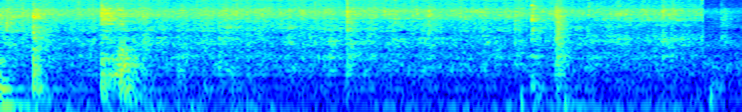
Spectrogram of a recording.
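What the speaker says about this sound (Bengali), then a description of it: "তেল দিয়ে প্রথমে আমি পেঁয়াজটা দিয়ে দিচ্ছি পেঁয়াজটা আমি একটু নেড়ে লাল লাল করে ভেজে নেব" Onions frying in hot oil in a pan while being stirred for a silver fish curry, a steady close sizzle with occasional scraping stir strokes and light clicks, no voices.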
